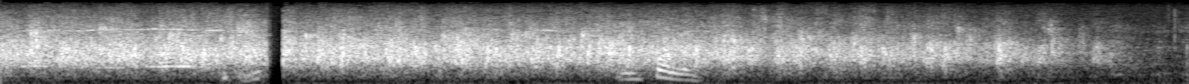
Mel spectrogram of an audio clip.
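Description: An audience applauds steadily, a dense wash of many hands clapping that holds strong for several seconds, breaks for an instant, then slowly fades out toward the end.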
